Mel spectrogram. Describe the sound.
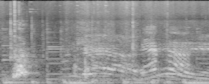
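A dog barks and yips excitedly several times at the door of a mobile home in Heartland, Michigan, its sharp calls coming in quick bursts while a person's voice talks over and between them.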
